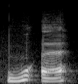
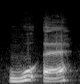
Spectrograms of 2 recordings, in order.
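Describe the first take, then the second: First: It is said in a nonstandard British accent. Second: The same.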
